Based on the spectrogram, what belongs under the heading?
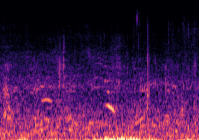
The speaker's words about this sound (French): Voilà, alors par là c'est nul, il y a du vent, il n'y a, pas d'arbre.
